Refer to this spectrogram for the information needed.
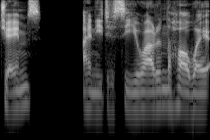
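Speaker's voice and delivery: mock composed, even-toned, very calm teacherly voice. Retelling what a scared teacher said to a student: imitating a teacher speaking calmly. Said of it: "then very calmly said".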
